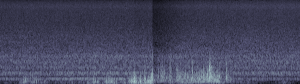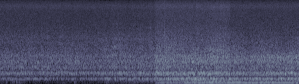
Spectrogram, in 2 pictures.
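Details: Honey bees swarming during rapeseed bloom in Ariège, France, in April; continuous buzzing drone with a strong close pass near three to four seconds, then a smoother even hum with faint hiss.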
